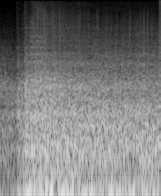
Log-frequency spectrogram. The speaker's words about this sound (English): Then the rocket's engine blasts it out of the slime and up into space again.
